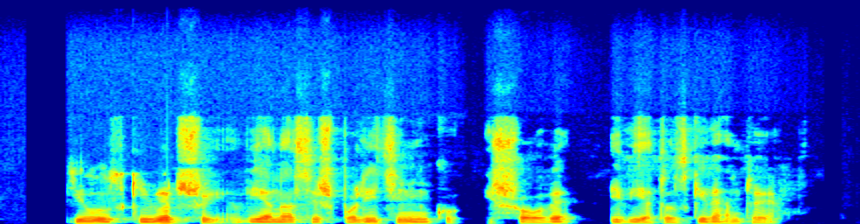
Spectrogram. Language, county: Lithuanian, Vilnius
